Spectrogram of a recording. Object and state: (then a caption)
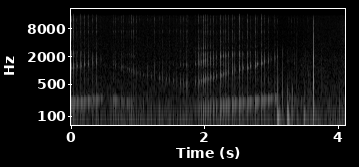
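Plastic cosmetic jar. A ridged brush handle is scratched against the rim of a medium white plastic cosmetic jar with a green plastic lid. It makes a quiet, rapid ratcheting buzz of tiny clicks whose pitch glides down and then sweeps back up. A single sharp, bright click stands out near the end.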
